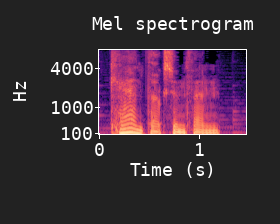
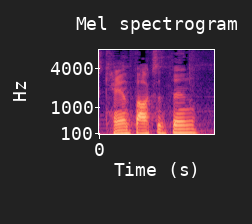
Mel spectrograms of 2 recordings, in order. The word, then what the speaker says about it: canthaxanthin: best here, but I'll show you the proper pronunciation real quick. We'll get some help from Google. Canthaxanthin. Astaxanthin. So the first is Canthaxanthin, and the second is Astaxanthin.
